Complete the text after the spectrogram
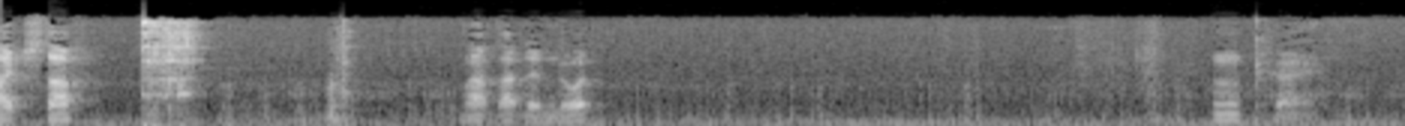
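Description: Metal parts of a small stove clink as they are handled.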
